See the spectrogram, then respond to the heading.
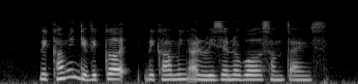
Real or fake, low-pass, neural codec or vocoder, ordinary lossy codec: fake; none; codec, 16 kHz, 16 kbps, FreqCodec, larger model; none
